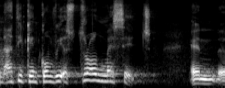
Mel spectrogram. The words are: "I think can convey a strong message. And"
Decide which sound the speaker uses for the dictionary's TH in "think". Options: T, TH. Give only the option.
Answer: T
